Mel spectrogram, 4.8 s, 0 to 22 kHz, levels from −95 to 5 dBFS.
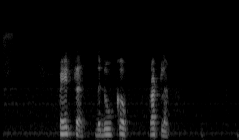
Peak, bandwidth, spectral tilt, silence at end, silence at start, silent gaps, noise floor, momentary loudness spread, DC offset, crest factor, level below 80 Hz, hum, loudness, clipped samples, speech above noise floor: -30 dBFS; 7.4 kHz; -4.5 dB/octave; 1.45 s; 1.2 s; none; -85 dBFS; 13 LU; under 0.1%; 22 dB; -88 dBFS; none; -49 LUFS; under 0.1%; 37 dB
